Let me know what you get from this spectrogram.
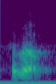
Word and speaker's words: Thoreau: Thoreau.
